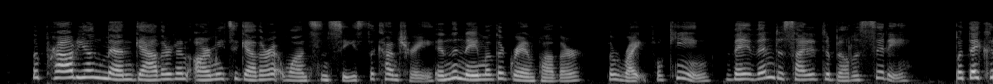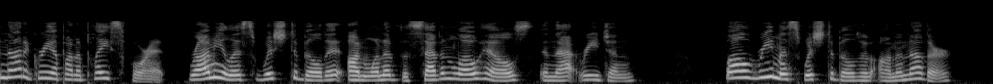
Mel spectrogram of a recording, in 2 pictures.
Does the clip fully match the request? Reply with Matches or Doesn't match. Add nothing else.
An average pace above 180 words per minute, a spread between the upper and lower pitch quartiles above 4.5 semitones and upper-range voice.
Matches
